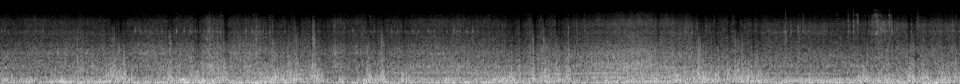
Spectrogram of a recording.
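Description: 1988 Toyota Supra's straight-six engine working hard, heard from inside the cabin, its revs rising and falling as the car is driven through an autocross course. Hiss of tyres on wet pavement and wind noise on the microphone run underneath.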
